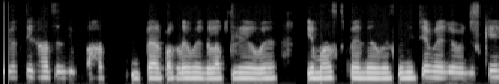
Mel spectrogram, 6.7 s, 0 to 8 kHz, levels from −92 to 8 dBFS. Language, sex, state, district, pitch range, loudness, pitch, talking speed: Hindi, male, Uttar Pradesh, Etah, 150-160 Hz, -17 LUFS, 155 Hz, 180 wpm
